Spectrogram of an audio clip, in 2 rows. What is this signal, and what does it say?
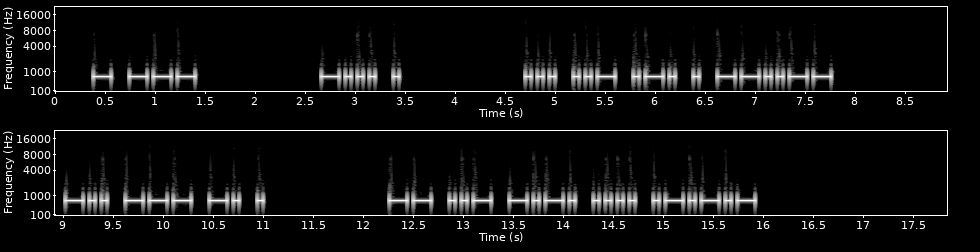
Morse code, heard as a keyed tone, about 21 wpm, 700 Hz. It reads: TO BE SURE, DONE MUCH.
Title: 3x Word-Spacing - Sentences from Top 500 Words - 20wpm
